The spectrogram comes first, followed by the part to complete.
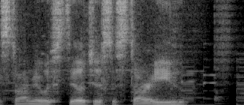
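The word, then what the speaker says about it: Staryu: was still just a staru. I could never pronounce its name right. It always ended up sounding like saw you.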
